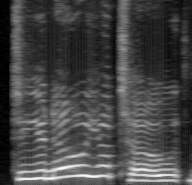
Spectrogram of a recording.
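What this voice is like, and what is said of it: Poor put-on British accent. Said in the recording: “I can do a British accent ... it's still terrible”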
